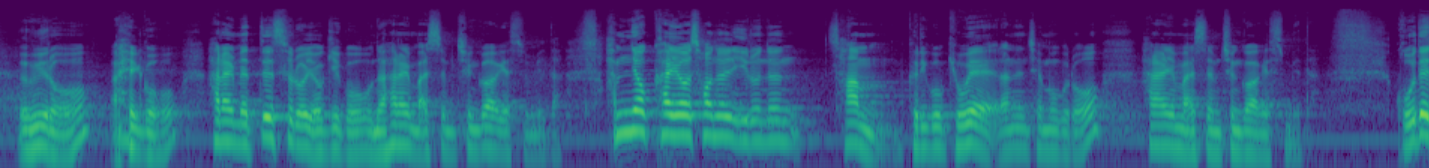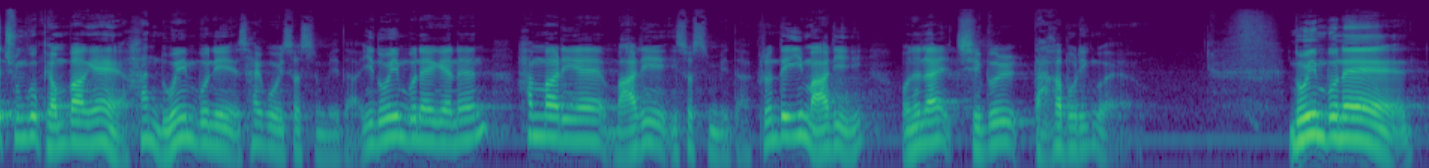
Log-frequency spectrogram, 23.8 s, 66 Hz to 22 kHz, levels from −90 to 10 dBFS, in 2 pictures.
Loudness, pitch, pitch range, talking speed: -26 LUFS, 160 Hz, 135-185 Hz, 310 characters per minute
